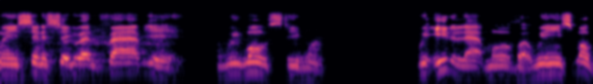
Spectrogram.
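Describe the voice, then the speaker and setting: With lively intonation and a normal speaking voice, a man of medium pitch talks at a moderate pace. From Washington, DC. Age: 60s. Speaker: former smoker sharing his story. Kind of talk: testimony. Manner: casual, conversational.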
